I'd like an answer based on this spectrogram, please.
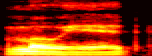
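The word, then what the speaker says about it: מועד: And the word in Hebrew uh means moed or the word in Hebrew is pronounced moed and it means appointed time uh a fixed time.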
